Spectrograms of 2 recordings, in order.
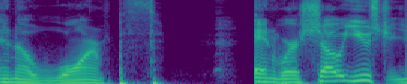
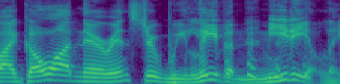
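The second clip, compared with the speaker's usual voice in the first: ordinary delivery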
